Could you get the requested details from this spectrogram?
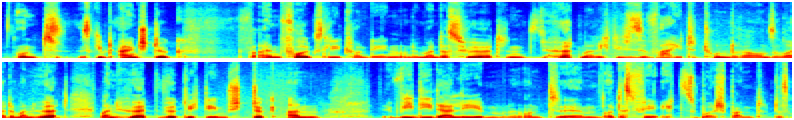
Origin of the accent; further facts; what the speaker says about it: Turkey; Ich bin damals in der Türkei aufgewachsen, weil mein Vater äh, Chefarzt am deutschen Krankenhaus war da. Das heißt, ich habe da auch meine Wurzeln.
